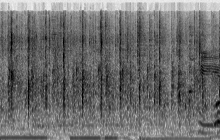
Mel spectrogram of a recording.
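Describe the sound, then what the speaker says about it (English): Audience applause at a powerlifting championship in Auckland, moderate clapping from a crowd heard steadily under an announcer's voice talking over it. "Round of applause"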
